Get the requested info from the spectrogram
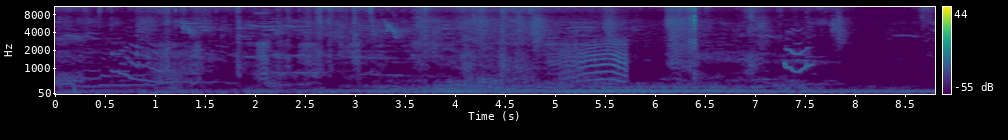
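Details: Two-day-old newborn puppies sleeping, giving soft high whining squeaks and curving whimpers, some rising and falling in pitch, scattered over a steady low hum.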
